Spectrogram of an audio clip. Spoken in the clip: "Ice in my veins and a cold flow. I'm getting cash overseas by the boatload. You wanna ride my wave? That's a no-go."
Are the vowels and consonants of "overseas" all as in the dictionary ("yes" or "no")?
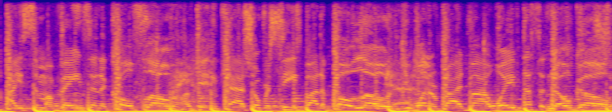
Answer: yes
